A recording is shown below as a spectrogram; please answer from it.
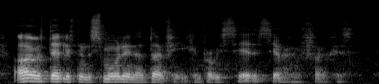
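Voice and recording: Vocal fry runs through a man's medium-pitched, slightly mellow voice as he speaks at a very fast pace with fairly even intonation.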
